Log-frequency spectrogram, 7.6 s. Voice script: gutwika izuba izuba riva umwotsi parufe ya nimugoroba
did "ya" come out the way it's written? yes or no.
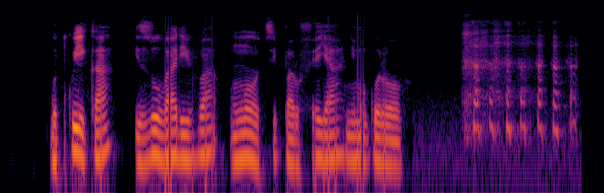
yes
